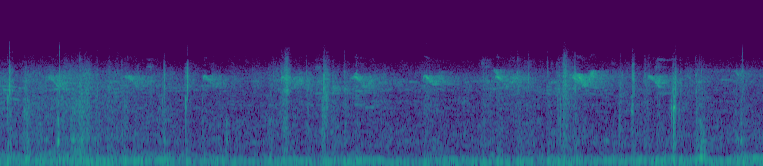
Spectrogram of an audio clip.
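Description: A bird chirping over and over, short high notes about twice a second, with sharp crackles of dry leaf litter stirred by foraging macaques.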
